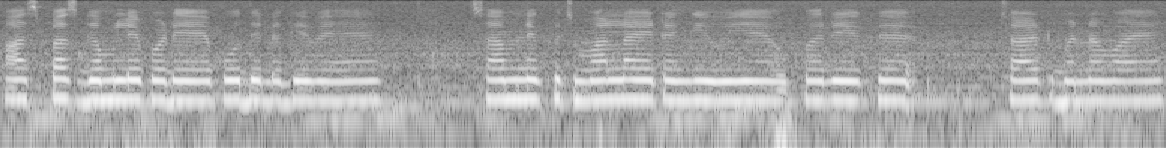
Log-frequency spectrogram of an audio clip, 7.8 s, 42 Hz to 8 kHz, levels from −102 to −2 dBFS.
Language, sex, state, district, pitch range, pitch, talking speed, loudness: Hindi, female, Rajasthan, Bikaner, 225-230 Hz, 225 Hz, 160 wpm, -13 LUFS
